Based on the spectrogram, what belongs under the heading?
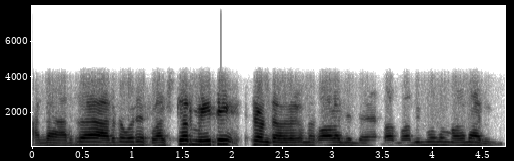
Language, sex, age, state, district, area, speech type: Malayalam, male, 60+, Kerala, Thiruvananthapuram, urban, conversation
